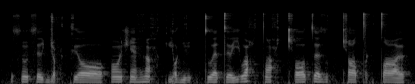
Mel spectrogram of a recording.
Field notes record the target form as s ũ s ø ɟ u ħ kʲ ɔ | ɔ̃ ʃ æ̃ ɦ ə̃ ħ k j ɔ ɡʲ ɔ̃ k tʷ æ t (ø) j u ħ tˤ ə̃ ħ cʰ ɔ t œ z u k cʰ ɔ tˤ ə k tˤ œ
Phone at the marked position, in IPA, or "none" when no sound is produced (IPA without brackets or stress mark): ø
